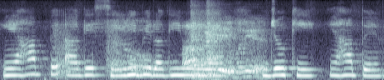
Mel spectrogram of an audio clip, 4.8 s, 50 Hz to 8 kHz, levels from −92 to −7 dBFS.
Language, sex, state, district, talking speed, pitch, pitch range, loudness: Hindi, female, Bihar, West Champaran, 150 wpm, 245 Hz, 235-255 Hz, -14 LUFS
